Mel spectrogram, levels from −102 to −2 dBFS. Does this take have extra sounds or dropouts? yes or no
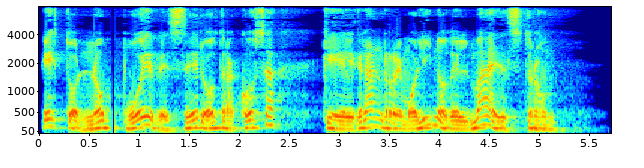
yes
